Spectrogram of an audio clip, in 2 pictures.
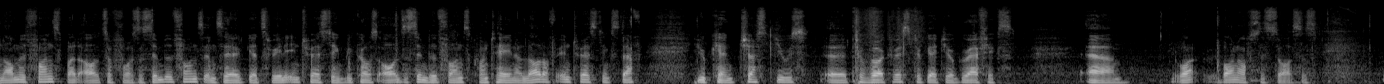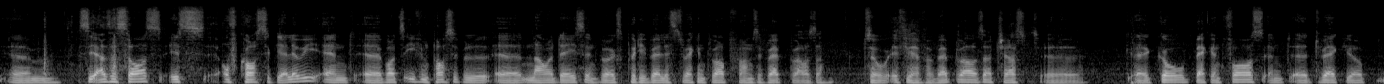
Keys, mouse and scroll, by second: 2.0 click, 2.9-4.0 drag, 4.4 Escape, 6.0-6.7 typing, 12.6 *, 13.7 alt+Tab.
